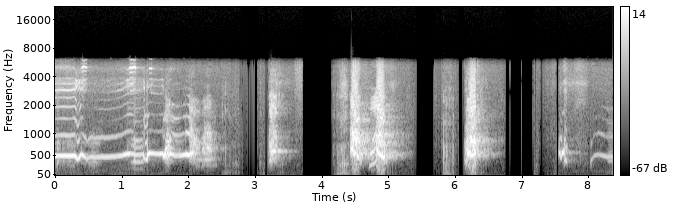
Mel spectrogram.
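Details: One-year-old white female Boxer trying to bite a can of compressed air, giving high whining yelps that waver and rise, then short scattered barks with gaps of silence.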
